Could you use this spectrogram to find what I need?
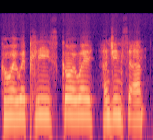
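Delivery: high, loud anguished cry; cried out. A narrator's reading. Beaten wife crying out at Blackthorne to leave, loud and high. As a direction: cry out to drive him away. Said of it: "but she cried out".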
